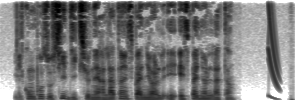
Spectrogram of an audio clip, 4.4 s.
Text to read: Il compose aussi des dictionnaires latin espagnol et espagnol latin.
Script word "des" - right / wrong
wrong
